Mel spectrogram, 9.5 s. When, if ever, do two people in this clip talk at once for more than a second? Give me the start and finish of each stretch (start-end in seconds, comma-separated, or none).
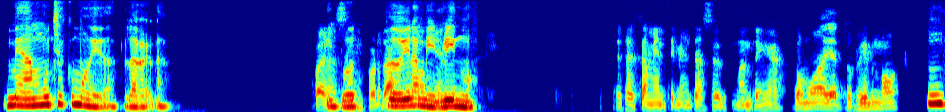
3.2-4.5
